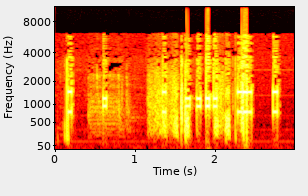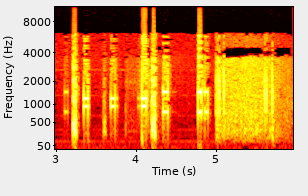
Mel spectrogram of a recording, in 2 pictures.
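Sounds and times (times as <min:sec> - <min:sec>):
hissy phone line static: 0:00.1 - 0:05.8
short electronic beeps over a phone line: 0:01.3 - 0:05.0.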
